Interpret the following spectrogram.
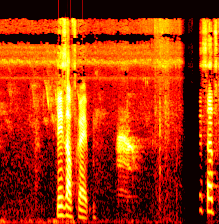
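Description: Crow cawing: two loud harsh caws a little over a second in, then a fainter third caw.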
